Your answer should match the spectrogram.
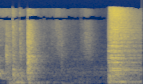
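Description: A ball kicked across a hard floor, with a sharp thud at the start and a lighter knock about half a second later. About one and a half seconds in, a loud musical sound effect cuts in suddenly and fades away.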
